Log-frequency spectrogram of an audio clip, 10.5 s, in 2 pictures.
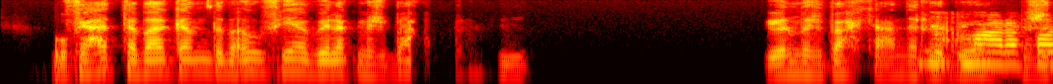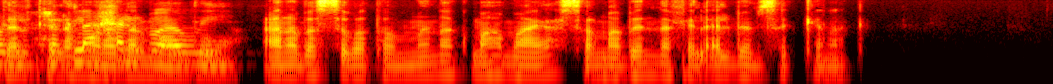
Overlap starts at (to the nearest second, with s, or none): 5 s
